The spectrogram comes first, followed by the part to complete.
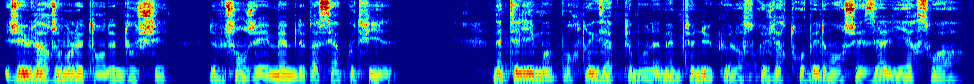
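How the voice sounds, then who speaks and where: Man narrating a novel, low, dark, husky voice, measured first-person read. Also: fairly even intonation. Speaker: audiobook narrator.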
